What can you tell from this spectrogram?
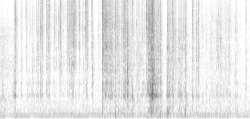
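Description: Foil wrapper of an Upper Deck hockey card pack crinkling and tearing as it is ripped open, with the loudest tears about two and three seconds in.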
